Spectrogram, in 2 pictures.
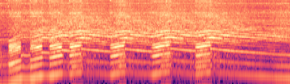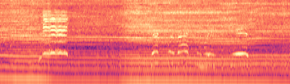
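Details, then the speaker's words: Small petrol engine after fixing a large vacuum leak: quick revs and high run, then sags and stalls left alone; idle still unstable, possibly because it was cold, choke then turned on. "Still got to work on getting her to idle, but hey, she pulls fuel and makes smoke clouds now."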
